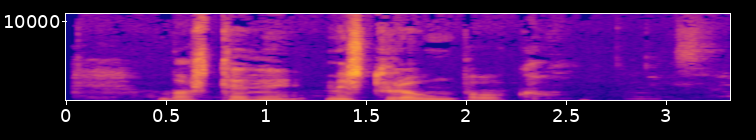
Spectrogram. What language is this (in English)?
Galician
